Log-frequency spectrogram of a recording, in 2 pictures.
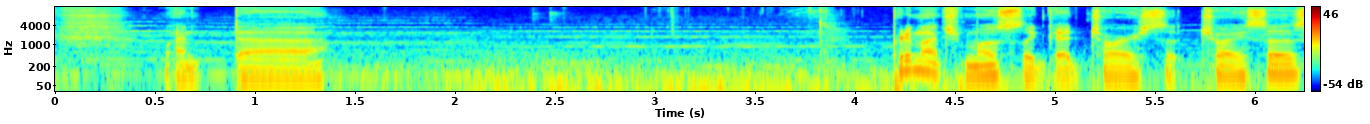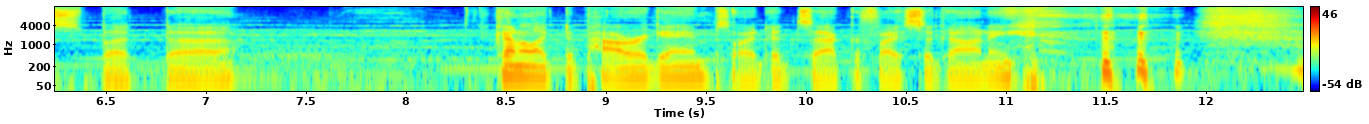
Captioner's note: laughter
